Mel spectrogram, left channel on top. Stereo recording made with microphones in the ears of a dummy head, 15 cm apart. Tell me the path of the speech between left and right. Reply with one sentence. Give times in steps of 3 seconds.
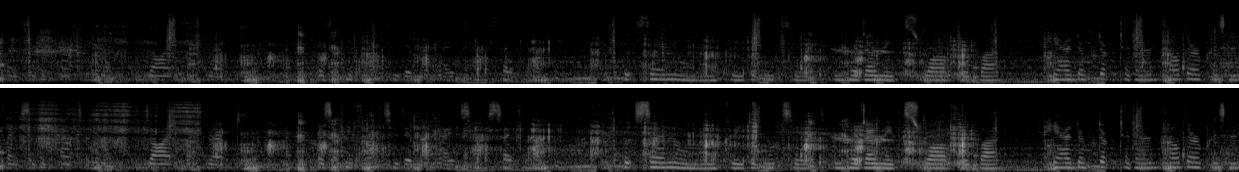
You can hear the speech on the right from 0 s and in the centre from 9 s.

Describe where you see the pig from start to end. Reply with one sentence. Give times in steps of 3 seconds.
In this clip you hear the pig on the left from 0 s, on the right from 3 s and on the left from 9 s.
